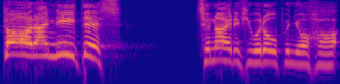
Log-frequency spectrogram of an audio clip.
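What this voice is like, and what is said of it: Loud, excited preaching voice. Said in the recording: “what this man is shouting about. Believe me, I'm not shouting. This is just my excited voice.”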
